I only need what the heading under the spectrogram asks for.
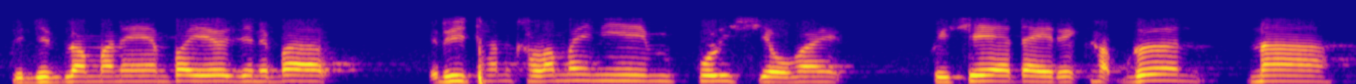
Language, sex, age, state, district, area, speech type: Bodo, male, 18-30, Assam, Chirang, rural, conversation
